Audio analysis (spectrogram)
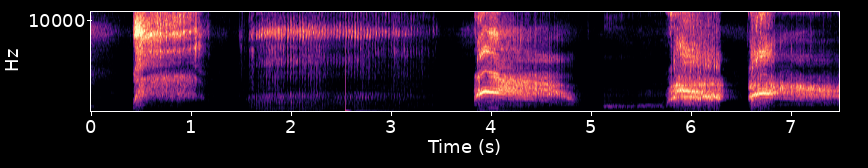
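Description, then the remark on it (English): A person imitates a dinosaur with a series of loud, raspy shrieks and breathy hisses, each burst lasting about a second, separated by short pauses, plus one lower, gruffer growl. “Seemingly incredibly accurate in terms of, you know, shrieking, hissing, all the things.”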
